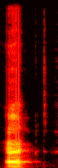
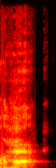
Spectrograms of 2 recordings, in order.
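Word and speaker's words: Hoecht: his name but i think it's pronounced hect is michael heck he was a free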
